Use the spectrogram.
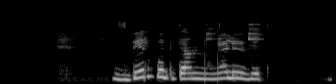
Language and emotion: Russian, positive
